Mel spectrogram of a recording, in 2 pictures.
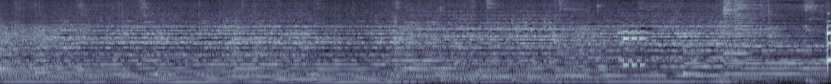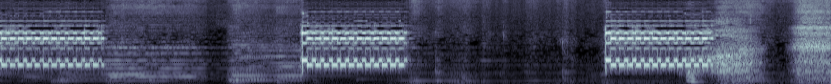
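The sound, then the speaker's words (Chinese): A telephone keeps ringing, three loud, bright electronic rings, each about a second long and separated by short pauses. They follow a stretch of soft music that fades out before the first ring. “个电话仲不停咁响添”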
